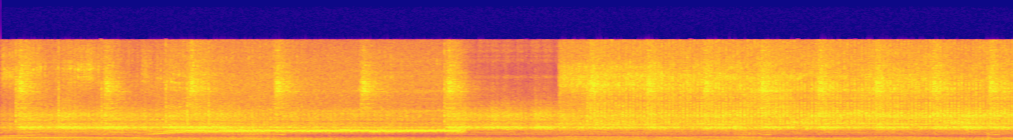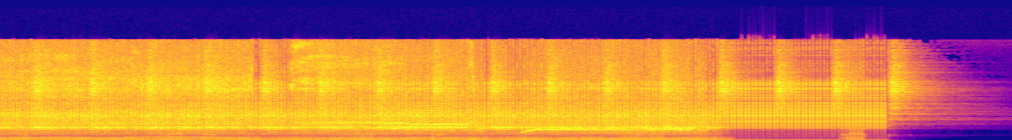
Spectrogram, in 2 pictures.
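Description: Slamming brutal death metal: heavily distorted, down-tuned guitars and drums in a dense wall of sound. A high held tone slides up over the riff twice, a couple of seconds in and again near the end. About two seconds before the end the heavy low end drops out, leaving a thinner sound as the track closes.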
